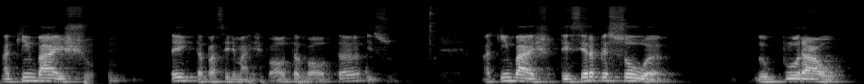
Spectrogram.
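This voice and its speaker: Slow, patient man teaching. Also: medium pitch, a bit bright. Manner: patient, repeats each word slowly, ends phrases with "tá?"; clears throat, thinks aloud with hesitations. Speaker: Hebrew teacher. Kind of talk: recorded online grammar lesson.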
